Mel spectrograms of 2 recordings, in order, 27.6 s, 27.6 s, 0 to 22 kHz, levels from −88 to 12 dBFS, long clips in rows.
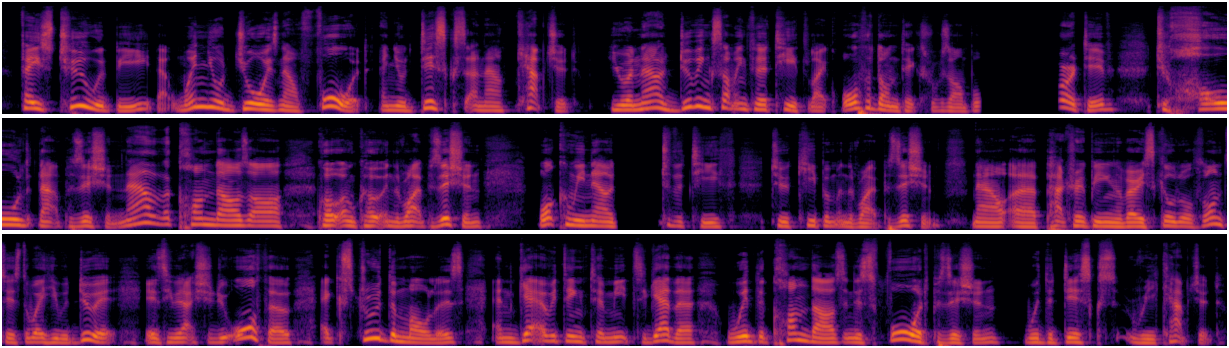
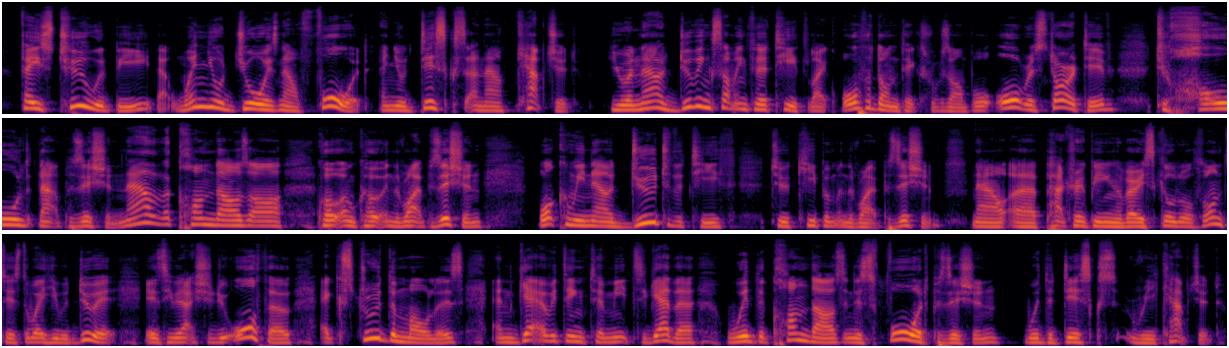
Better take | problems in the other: second | audio cutting out; at 7.5 s for 0.5 s and at 14 s

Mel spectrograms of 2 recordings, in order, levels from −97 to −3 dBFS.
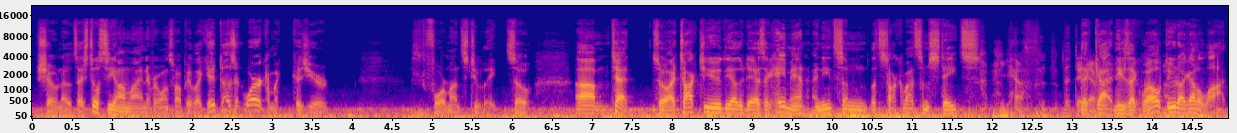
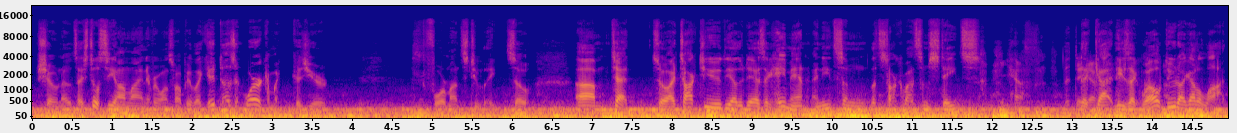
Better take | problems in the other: first | low rumble; loud; throughout; 4 dB below the speech; faint in the first

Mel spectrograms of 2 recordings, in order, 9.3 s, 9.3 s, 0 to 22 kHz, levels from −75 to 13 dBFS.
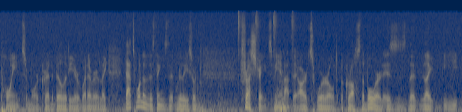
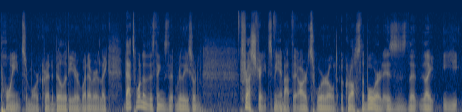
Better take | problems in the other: second | hiss; loud; throughout; 9 dB below the speech; faint in the second

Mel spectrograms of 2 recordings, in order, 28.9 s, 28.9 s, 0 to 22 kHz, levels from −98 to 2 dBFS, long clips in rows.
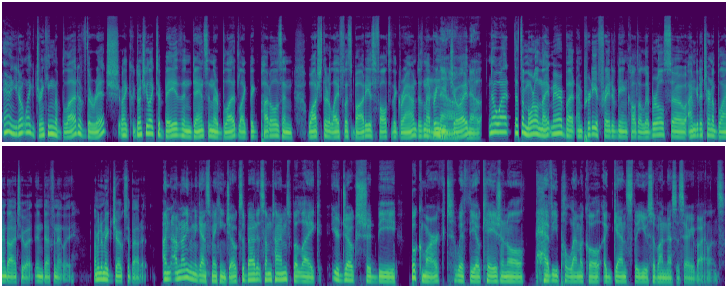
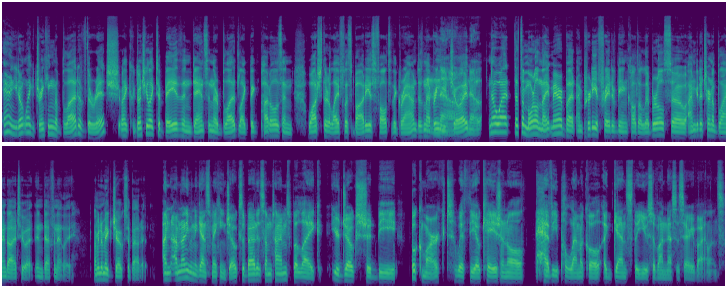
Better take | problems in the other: first | thin; very; fading below 350 Hz

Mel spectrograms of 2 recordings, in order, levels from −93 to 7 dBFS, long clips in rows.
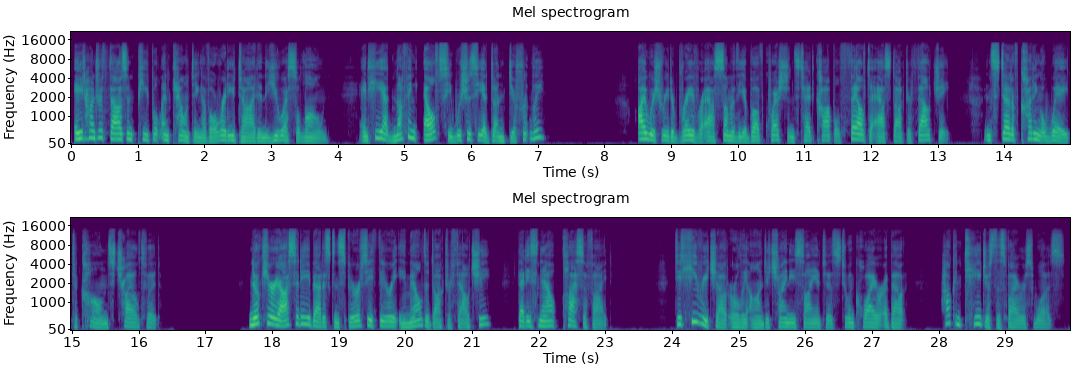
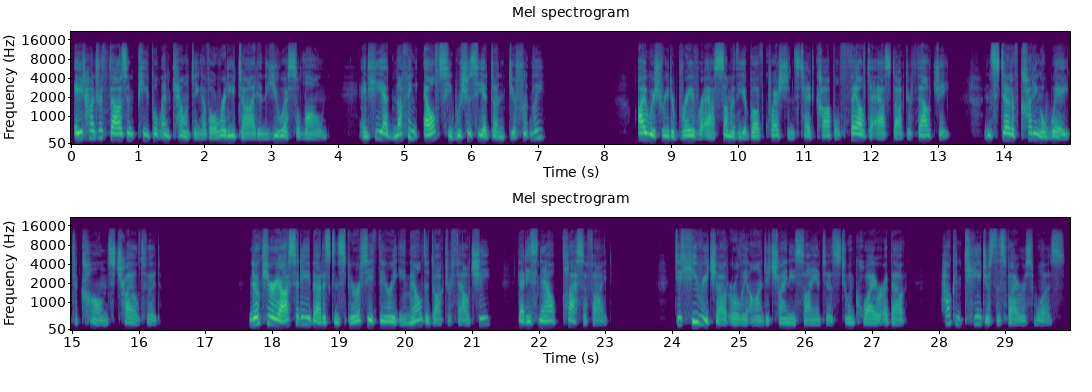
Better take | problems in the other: first | thin; somewhat; fading below 300 Hz

